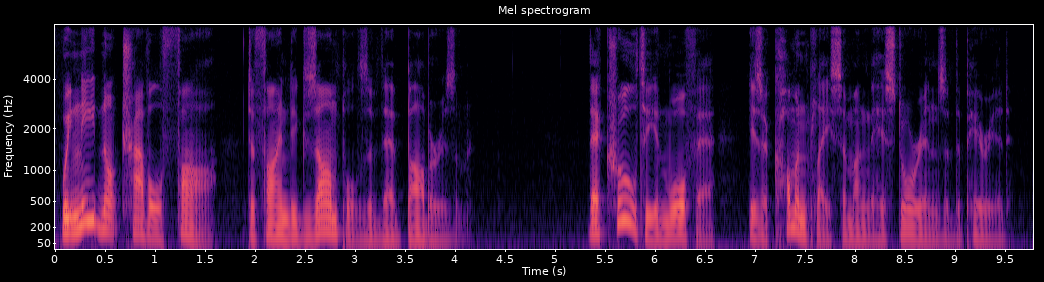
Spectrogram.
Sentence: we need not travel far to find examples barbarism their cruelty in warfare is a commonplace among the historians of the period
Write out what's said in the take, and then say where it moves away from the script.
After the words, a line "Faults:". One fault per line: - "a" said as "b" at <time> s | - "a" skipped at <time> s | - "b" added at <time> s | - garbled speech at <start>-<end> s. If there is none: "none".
we need not travel far to find examples of their barbarism their cruelty in warfare is a commonplace among the historians of the period
Faults:
- "of their" added at 3.1 s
